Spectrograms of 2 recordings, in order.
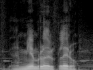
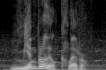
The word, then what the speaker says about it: miembro del clero: Clero? How would you say it? – Miembro del clero. – Miembro del clero.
